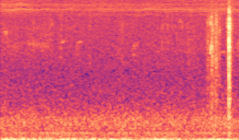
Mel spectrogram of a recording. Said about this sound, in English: Chitter, the wild bird. And it's a male. Wild bird. Red male. With a right crossing bill.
